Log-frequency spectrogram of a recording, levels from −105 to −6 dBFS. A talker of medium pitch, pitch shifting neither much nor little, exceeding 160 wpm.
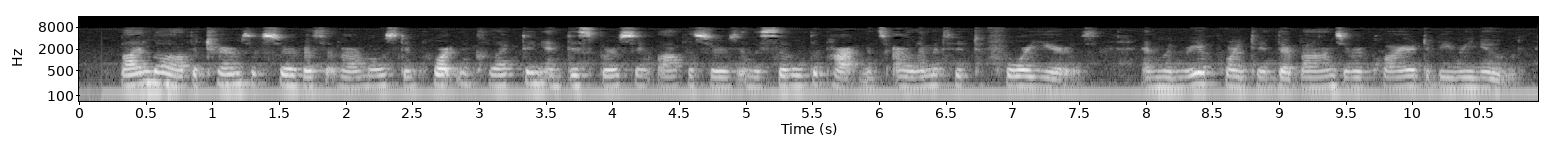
No: medium, 160 Hz; wide, 5.8 semitones; average, 180 wpm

